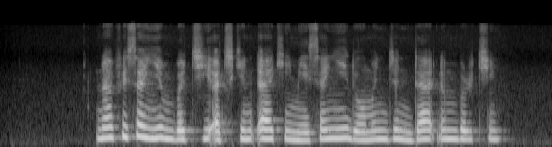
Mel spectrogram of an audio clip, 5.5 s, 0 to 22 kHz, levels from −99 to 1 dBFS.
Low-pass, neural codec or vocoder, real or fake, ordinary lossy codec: 10.8 kHz; none; real; none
